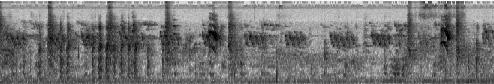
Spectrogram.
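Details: White domestic guineafowl give harsh, rattling, clicking calls in a busy, overlapping flock chorus.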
